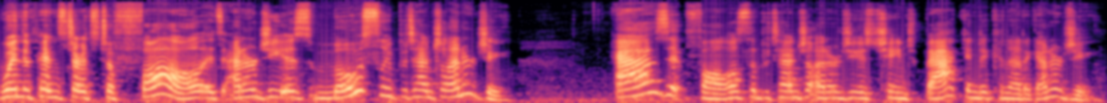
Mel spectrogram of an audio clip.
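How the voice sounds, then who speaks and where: A woman's voice: on the high side, lively intonation, a little fast, sharp tone, no echo. A woman science teacher reading a textbook lesson aloud, explaining it step by step and repeating key points.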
